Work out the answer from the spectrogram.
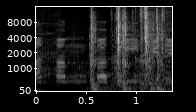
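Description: Typewriter keys strike as an old man types small notes, a few sharp clacks and dull thuds sounding faintly over a quiet background.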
